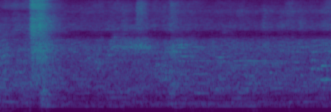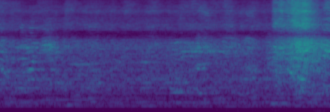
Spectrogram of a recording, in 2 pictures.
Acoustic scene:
cafe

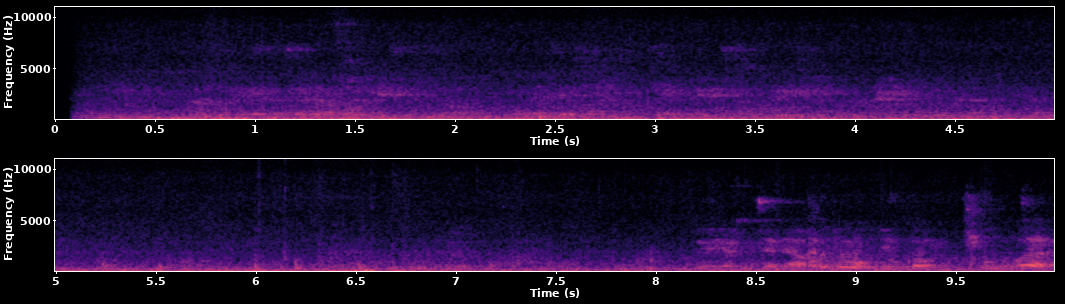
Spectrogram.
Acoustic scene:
subway station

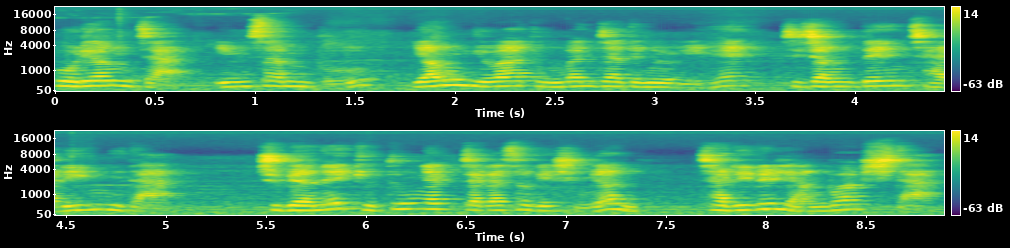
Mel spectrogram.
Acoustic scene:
bus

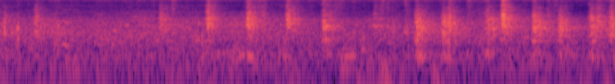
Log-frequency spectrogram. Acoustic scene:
residential area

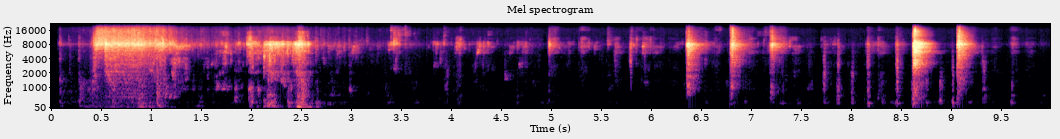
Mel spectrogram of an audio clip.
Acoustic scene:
restroom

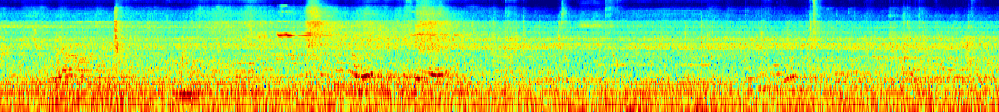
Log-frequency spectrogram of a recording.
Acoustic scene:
subway station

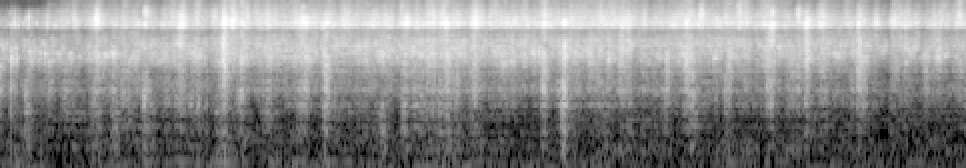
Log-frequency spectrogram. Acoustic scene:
kitchen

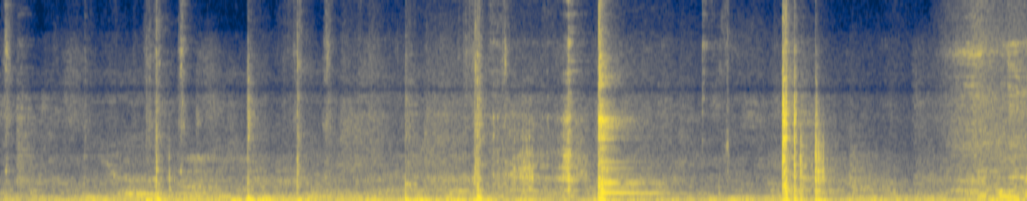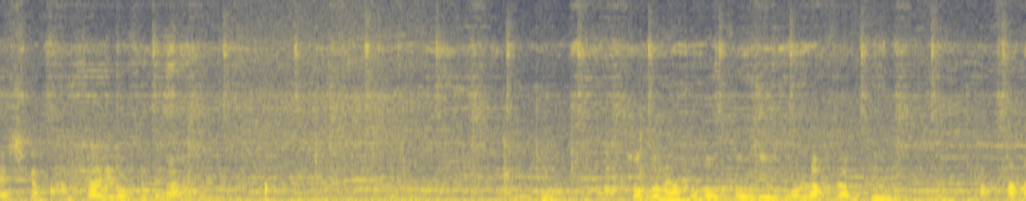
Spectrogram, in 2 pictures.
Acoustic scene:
restaurant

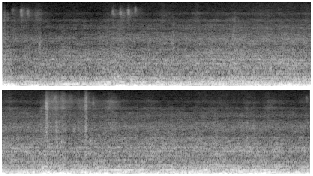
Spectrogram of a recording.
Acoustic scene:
car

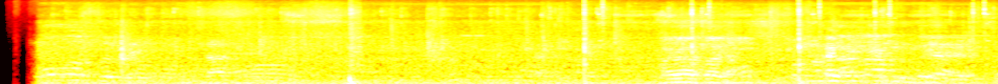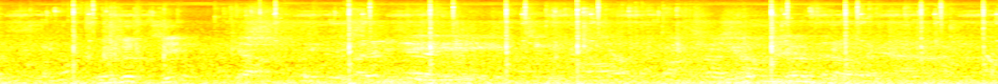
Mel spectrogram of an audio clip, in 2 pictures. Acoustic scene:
crowded indoor space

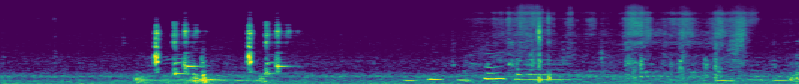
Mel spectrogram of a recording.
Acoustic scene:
car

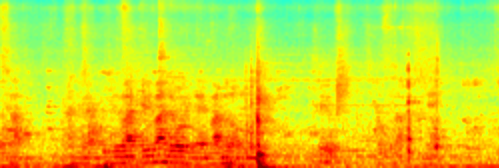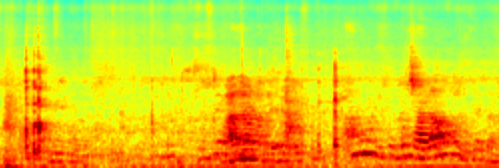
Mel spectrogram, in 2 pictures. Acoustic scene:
restaurant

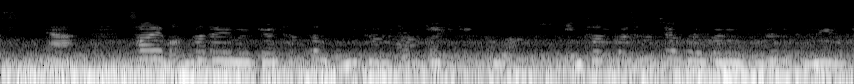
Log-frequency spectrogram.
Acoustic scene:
car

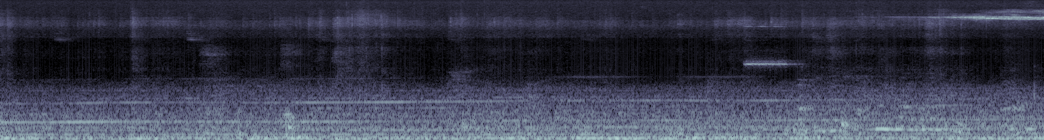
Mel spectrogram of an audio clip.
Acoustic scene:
bus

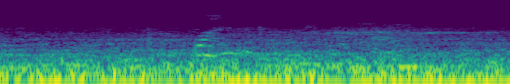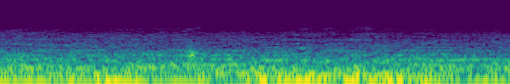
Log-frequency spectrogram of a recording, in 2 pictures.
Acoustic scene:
car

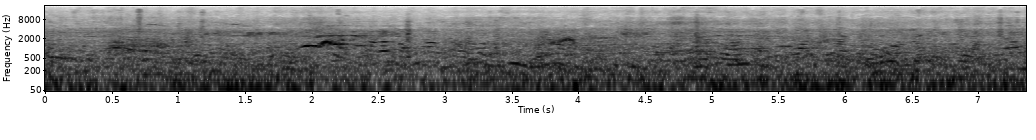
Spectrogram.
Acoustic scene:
park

